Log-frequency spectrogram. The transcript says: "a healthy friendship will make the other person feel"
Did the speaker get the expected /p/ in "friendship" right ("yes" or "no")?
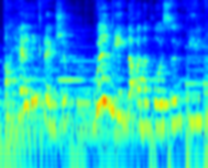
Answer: yes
